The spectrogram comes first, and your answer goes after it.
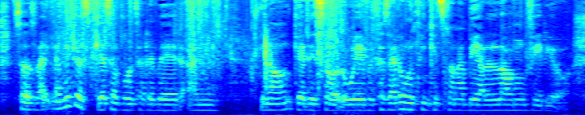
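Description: Very fast speech from a woman with a very deep, low pitch and fairly even intonation, with audible room echo and noticeable background noise. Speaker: beauty vlogger. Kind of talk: casual vlog chat. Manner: informal, chatty.

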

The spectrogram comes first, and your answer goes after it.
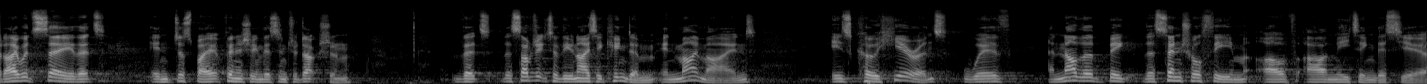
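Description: This man has an English accent and a medium pitch, with a bright, sharp tone. He talks at a fairly slow pace with lively intonation. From Britain. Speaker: panel chairman. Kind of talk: conference chairing. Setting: stage with audience. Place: hall. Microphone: podium.

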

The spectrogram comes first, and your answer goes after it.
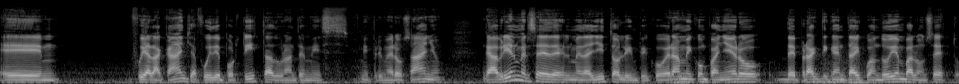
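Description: Light background noise sits behind a man with a fairly low pitch and a bright, sharp tone. His intonation is fairly even. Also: moderate pace. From Dominican Republic, Monte Plata; Dominican Republic. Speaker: government official and political candidate; candidate. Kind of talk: TV interview. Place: studio. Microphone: lapel.

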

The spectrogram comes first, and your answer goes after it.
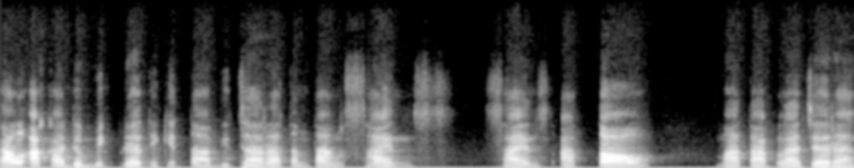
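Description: Speaking at a very slow pace, a woman uses a fairly high pitch, a bright, sharp tone and lively intonation. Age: 40s. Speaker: teacher, academic competition coach. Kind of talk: informative talk to students.

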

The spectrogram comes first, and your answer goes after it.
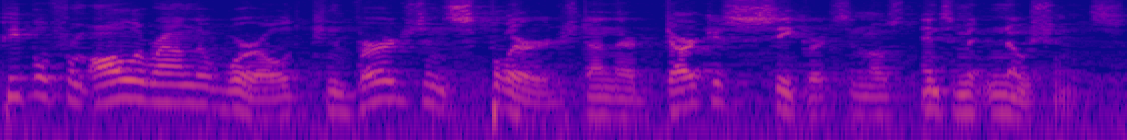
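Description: Vocal fry runs through a man's voice as he speaks at a moderate pace with very wide pitch swings over light background noise. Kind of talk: spoken word poetry performance. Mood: wry, satirical. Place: stage. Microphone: handheld.

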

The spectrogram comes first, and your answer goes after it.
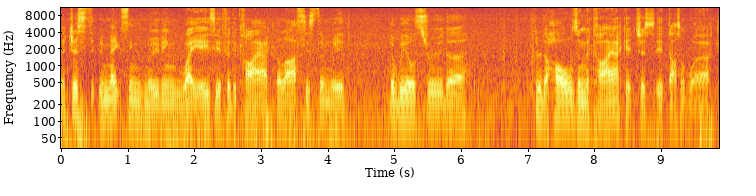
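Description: Speaking at a fairly slow pace, a man has a fairly low pitch, a dark, mellow tone and fairly even intonation.

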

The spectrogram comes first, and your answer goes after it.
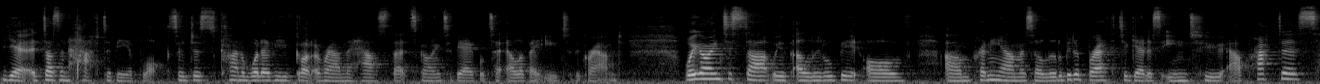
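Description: A woman with a fairly low pitch, ordinary pitch variation and a fairly quick pace, over light background noise. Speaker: yoga instructor. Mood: friendly, calm, upbeat. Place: gym. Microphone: headset.

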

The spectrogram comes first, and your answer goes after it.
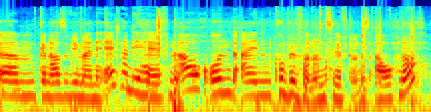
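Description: A woman speaks at a fairly quick pace over noticeable background noise, with a dry sound and no echo. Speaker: vlogger. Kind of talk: casual vlog chat. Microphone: phone near.

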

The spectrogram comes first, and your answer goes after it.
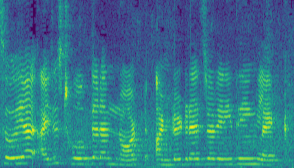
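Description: At a moderate pace, a woman speaks in a high voice while noticeable background noise carries on. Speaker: fashion vlogger. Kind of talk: casual vlog chat. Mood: excited but nervous. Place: home room. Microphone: phone near.

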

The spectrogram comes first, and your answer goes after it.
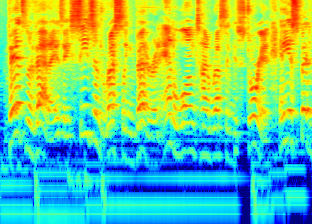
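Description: A man's raised, projected voice at a very fast pace, with faint music in the background. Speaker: wrestling show host. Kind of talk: commentary. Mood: mocking, indignant. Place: home room.

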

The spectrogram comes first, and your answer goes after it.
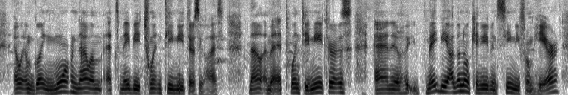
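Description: In a dry sound with no echo, a man speaks at a moderate pace with lively intonation and very even loudness. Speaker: tech YouTuber. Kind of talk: product review. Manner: animated, enthusiastic. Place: garden. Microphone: lapel.

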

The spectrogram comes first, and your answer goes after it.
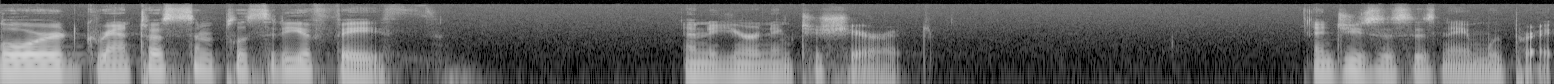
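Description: With a dark, mellow tone and vocal fry, a woman speaks at a low pitch and a fairly slow pace, leaving long, frequent pauses. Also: fairly even intonation.

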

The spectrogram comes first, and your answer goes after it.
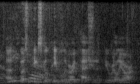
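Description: The clip features a man speaking. Audible room echo and noticeable background noise are present. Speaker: debate moderator. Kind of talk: moderating a public candidates forum.

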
